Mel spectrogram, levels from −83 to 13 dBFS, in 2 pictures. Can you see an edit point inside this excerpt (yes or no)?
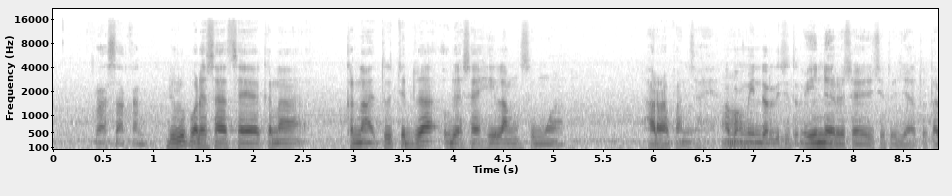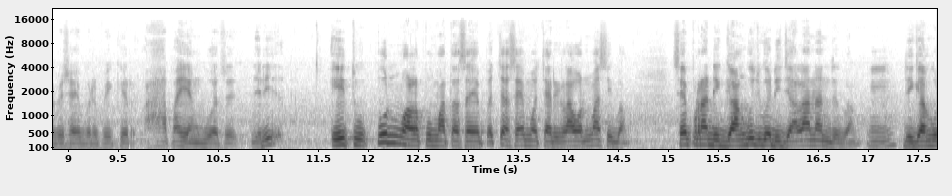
yes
